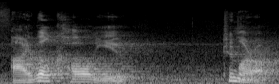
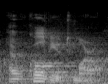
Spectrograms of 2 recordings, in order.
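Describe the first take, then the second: First: Word by word, pause before the last word; careful translation. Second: Said in the usual way. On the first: Shown as a demonstration. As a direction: spell it out for learners, with a break. Teacher translates slowly, then repeats.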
